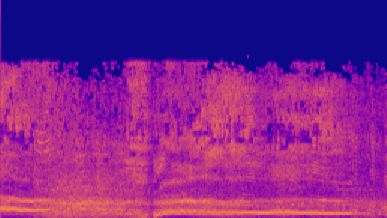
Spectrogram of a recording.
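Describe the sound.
A woman's voice fakes crying: drawn-out, whimpering sobs that waver and glide in pitch, loud, with one brief catch of breath midway and no other talking.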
